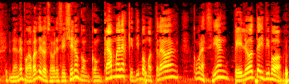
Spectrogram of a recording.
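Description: A man with a Uruguayan accent speaks at a moderate pace, his pitch swinging very widely. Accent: Rioplatense Spanish (Uruguayan). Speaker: music columnist. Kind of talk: casual radio chat.

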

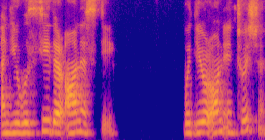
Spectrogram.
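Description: This woman speaks with a Persian accent. Her pitch is fairly high. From Iran, then Europe and US as teen. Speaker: yoga and Ayurveda practitioner. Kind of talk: casual interview.

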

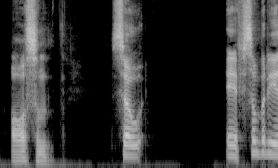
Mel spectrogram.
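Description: Someone with a Dublin accent speaks at a fairly quick pace on a very clean recording with a silent background. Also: man. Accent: Irish (Dublin). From Ireland (Dublin). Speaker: podcast host. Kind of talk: interview.

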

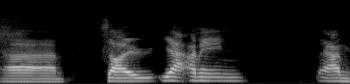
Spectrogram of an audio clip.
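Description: Against a quiet background, a man with an English accent speaks at a fairly high pitch with fairly even intonation. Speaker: podcast co-host. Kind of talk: casual chat. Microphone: no headphones, may sound poor.

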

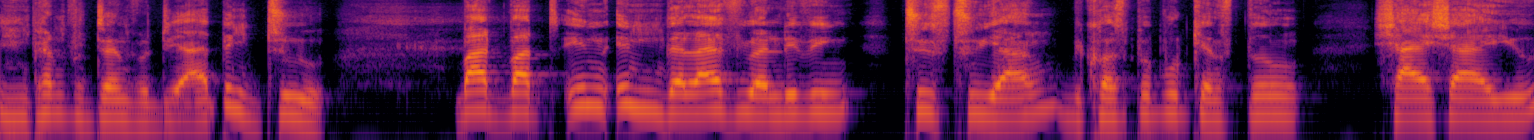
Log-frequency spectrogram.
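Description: Recorded very cleanly with a silent background and a dry, close sound with no echo, a man with a high pitch speaks at a moderate pace with ordinary pitch variation. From South Africa, Limpopo village. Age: 20s. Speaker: content creator. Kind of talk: casual chat.

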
